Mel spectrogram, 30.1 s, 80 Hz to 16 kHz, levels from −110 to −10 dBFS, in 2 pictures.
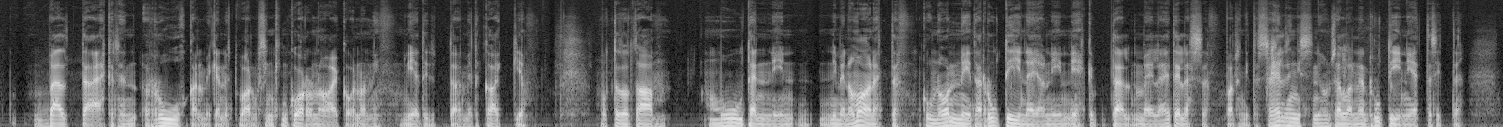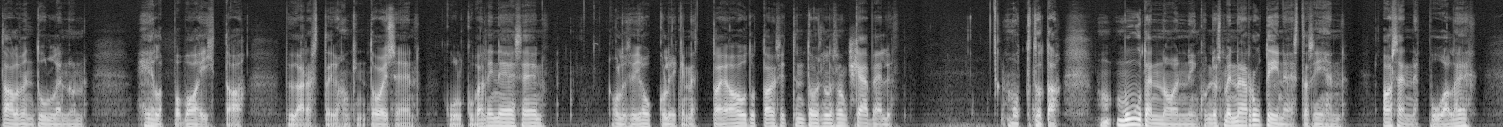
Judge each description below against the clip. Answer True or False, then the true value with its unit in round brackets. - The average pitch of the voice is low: True (95 Hz)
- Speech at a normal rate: True (135 wpm)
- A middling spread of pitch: True (3.7 semitones)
